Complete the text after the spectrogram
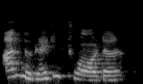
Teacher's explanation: notice the rising intonation on order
